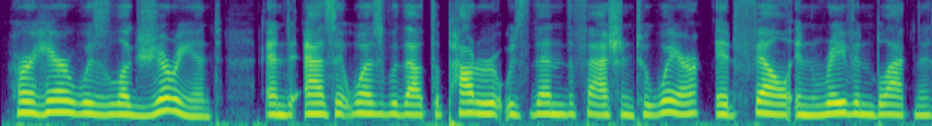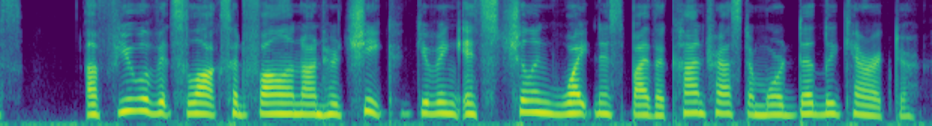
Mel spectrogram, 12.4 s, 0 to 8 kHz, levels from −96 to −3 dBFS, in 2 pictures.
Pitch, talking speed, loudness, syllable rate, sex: 200 Hz, 210 wpm, -18 LUFS, 5.3 syllables/s, female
